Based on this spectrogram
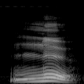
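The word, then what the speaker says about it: nu: next one the next letter is n n new and it makes the sound of as a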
